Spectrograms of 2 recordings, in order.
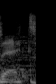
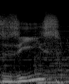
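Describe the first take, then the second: First: The name sounds like 'zets' with a t. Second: The name sounds like the letter Z plural. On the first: "Many people are pronouncing it as Zetz" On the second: "could be pronounced Z's"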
